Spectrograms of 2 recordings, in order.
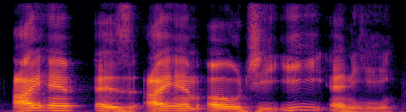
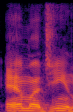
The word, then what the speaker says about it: Imogene: And it's spelled to the girl's name as Imogene. But I thought in the movie, the way they were pronounced, it sounded like Emma Jean, like Emma Jean, not Imogen, is what I'm thinking of what it is.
